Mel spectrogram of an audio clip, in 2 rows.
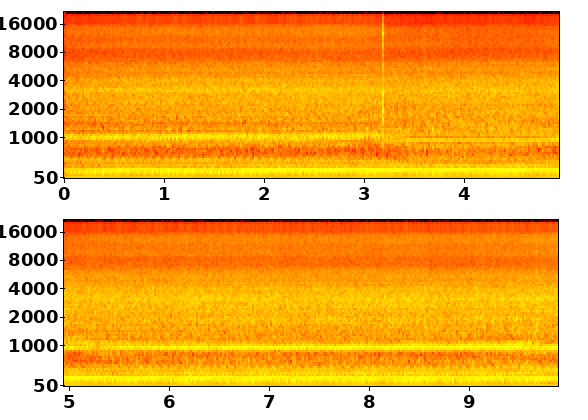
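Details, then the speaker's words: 2015 Subaru WRX idling after installing Grimmspeed J-pipe, boost control solenoid, TGV deletes and Killer B charge pipe, before dyno tune: steady smooth low rumble with faint constant tone, no ticking or puffing; no exhaust or coolant leaks, runs well. "Doesn't sound like any exhaust leaks. Sounds like it's running pretty good. No coolant leak there."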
